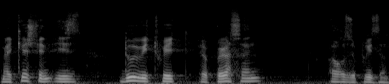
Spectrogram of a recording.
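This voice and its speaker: Delivered at a fairly slow pace, this voice speaks with a French accent and ordinary pitch variation. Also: man. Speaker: prison doctor. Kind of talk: conference talk. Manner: halting.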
